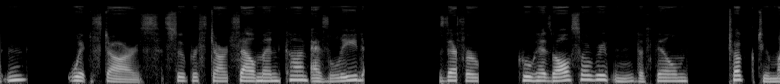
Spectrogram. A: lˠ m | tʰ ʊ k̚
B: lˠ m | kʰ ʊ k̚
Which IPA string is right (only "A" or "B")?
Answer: A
